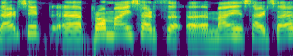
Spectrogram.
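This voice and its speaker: Raised and projected, a man's voice at an extremely high pitch carries a bright, sharp tone at a moderate pace, with a dry, close sound and no echo. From India, Uttarakhand (Pauri Garhwal). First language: Garhwali (also Hindi). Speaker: English teacher. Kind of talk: English conversation practice.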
